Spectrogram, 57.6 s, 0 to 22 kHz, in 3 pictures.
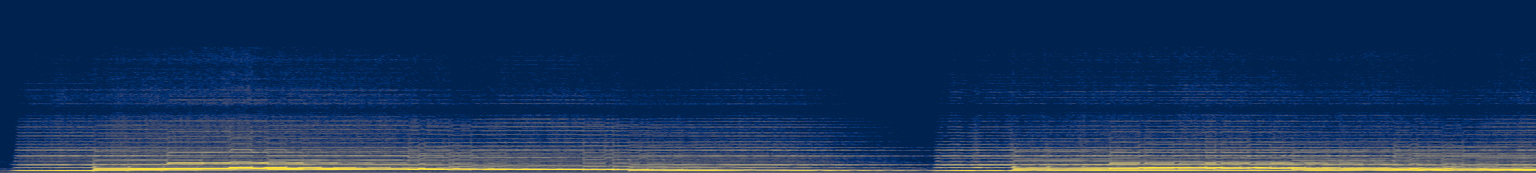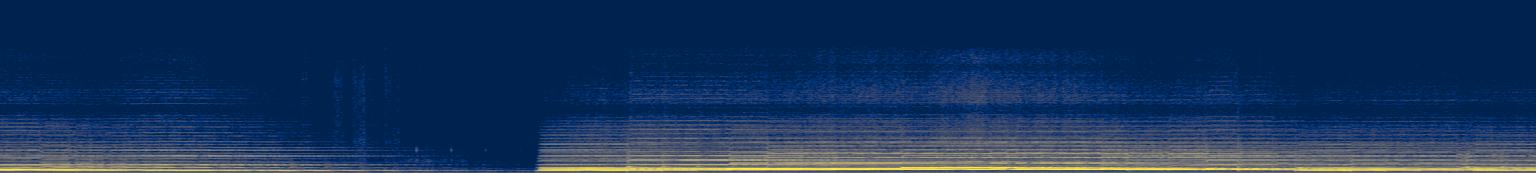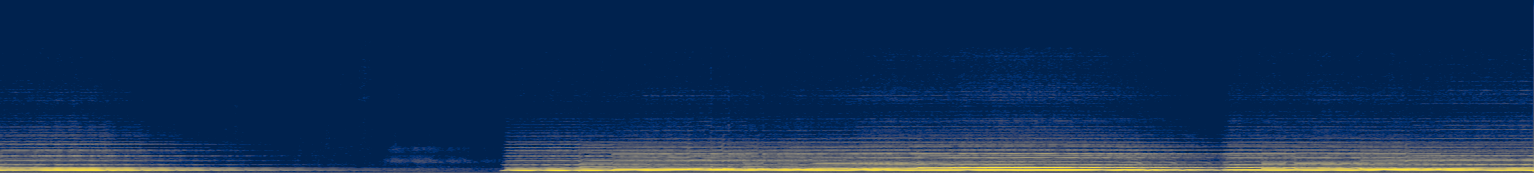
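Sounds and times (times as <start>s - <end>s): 
triple drone flute playing F sharp 440 with delay: 0.0s - 24.6s, 25.9s - 41.6s, 44.7s - 57.5s.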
